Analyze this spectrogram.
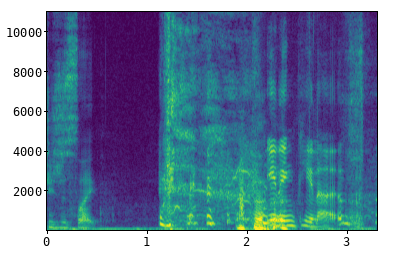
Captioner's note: laughing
